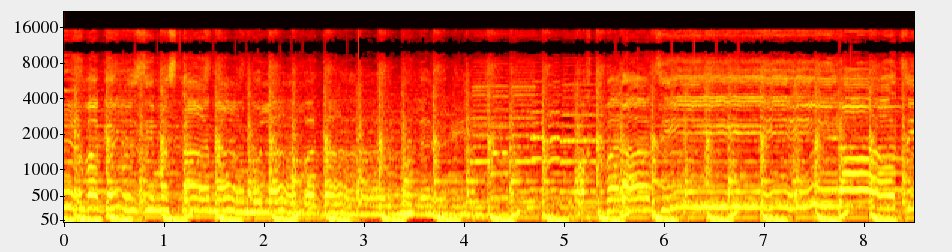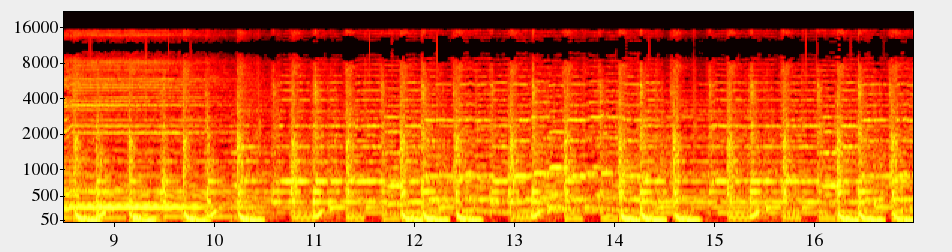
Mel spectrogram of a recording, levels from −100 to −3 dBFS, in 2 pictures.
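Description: From 0.15 s to 16.93 s, word clock ticks recur every 0.1 s or so. An unlocked receiver clock drifts roughly 200 ppm, slipping single samples.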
